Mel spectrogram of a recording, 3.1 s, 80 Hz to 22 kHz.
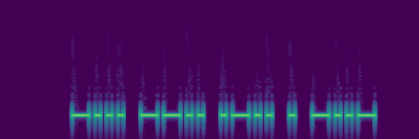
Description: Morse code, heard as a keyed tone, about 27 wpm, 700 Hz. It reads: BZLEX
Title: Code Groups - 5 Letters - 28wpm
